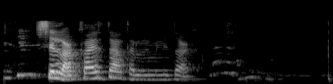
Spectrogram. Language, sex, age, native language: Icelandic, female, 11, Icelandic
